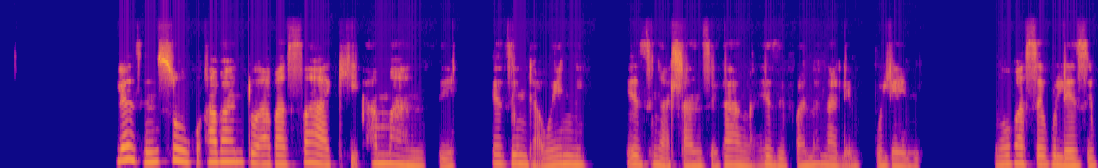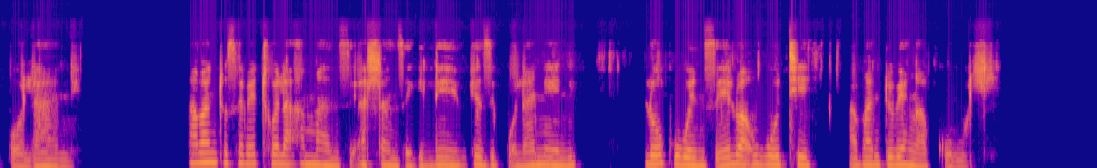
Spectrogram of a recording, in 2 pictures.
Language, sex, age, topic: North Ndebele, female, 36-49, health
